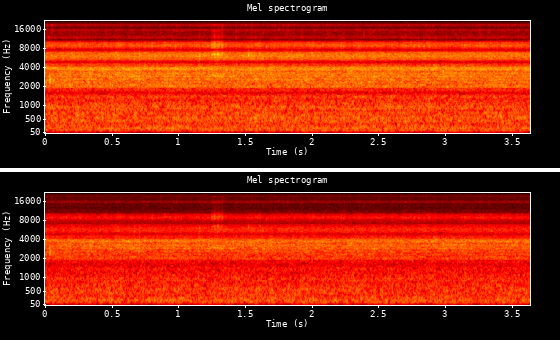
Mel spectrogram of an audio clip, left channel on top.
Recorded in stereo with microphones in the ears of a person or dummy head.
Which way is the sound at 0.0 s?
35° left (ahead or behind).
